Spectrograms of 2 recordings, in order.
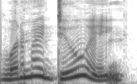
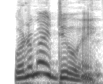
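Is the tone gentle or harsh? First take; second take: gentle; harsh. First: It is said in a gentle, reflective tone. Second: It is said in a harsh, berating tone. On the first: The speaker is calmly reflecting on themselves. The speaker calls it right. "be nicer to yourself" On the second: The speaker is scolding themselves. The speaker calls it wrong. "But you don't have to say it like that"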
